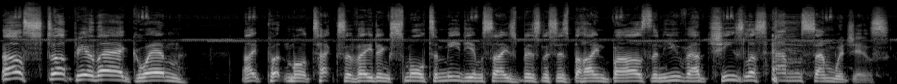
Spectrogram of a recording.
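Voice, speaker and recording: An actor playing a bitter, boastful retired detective inspector in a comic audio drama, with pompous, world-weary speechifying. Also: male voice, fairly high pitch, unhurried, fairly bright tone, a little hiss or hum. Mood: bitter, proud.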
